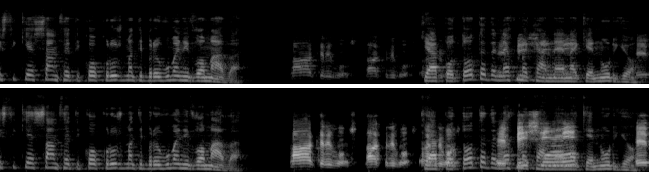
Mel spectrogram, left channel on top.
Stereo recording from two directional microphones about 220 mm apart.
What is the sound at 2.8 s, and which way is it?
Speech, 50° right (ahead or behind).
